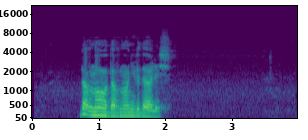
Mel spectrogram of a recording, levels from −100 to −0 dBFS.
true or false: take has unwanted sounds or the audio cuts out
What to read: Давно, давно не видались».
false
